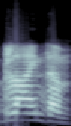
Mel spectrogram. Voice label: request flash, jungle fem; vo; Counter Strike Model Pack; CS:GO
